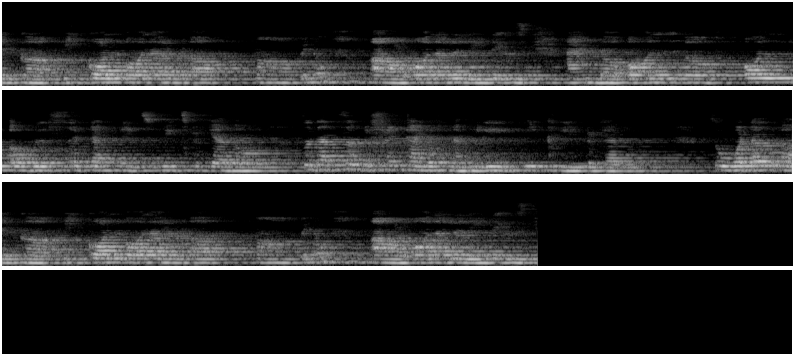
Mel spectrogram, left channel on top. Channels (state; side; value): drops out; right; at 5.4 s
